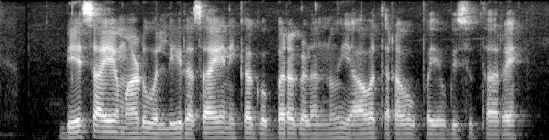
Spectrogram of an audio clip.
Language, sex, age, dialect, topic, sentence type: Kannada, male, 25-30, Coastal/Dakshin, agriculture, question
